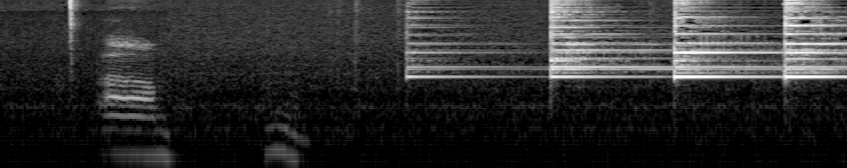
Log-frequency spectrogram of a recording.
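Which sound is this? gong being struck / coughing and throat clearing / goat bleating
gong being struck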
